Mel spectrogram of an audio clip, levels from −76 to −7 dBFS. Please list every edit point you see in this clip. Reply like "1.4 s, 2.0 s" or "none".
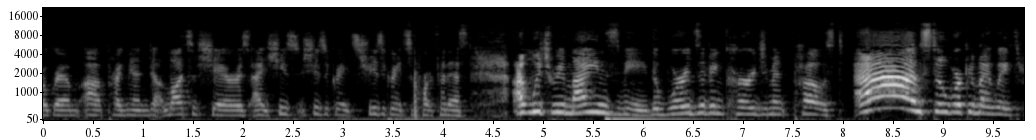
2.1 s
